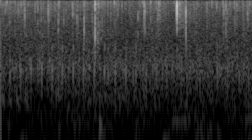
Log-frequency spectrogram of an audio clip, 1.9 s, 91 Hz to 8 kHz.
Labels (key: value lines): label: biophony, rattle
recorder: SoundTrap 500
